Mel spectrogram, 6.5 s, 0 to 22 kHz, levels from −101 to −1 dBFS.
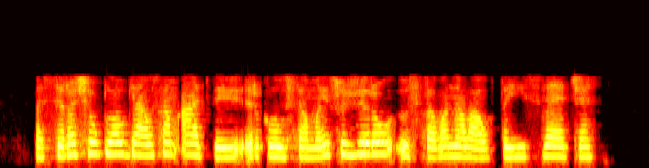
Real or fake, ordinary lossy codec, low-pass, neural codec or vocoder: real; AAC, 16 kbps; 7.2 kHz; none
